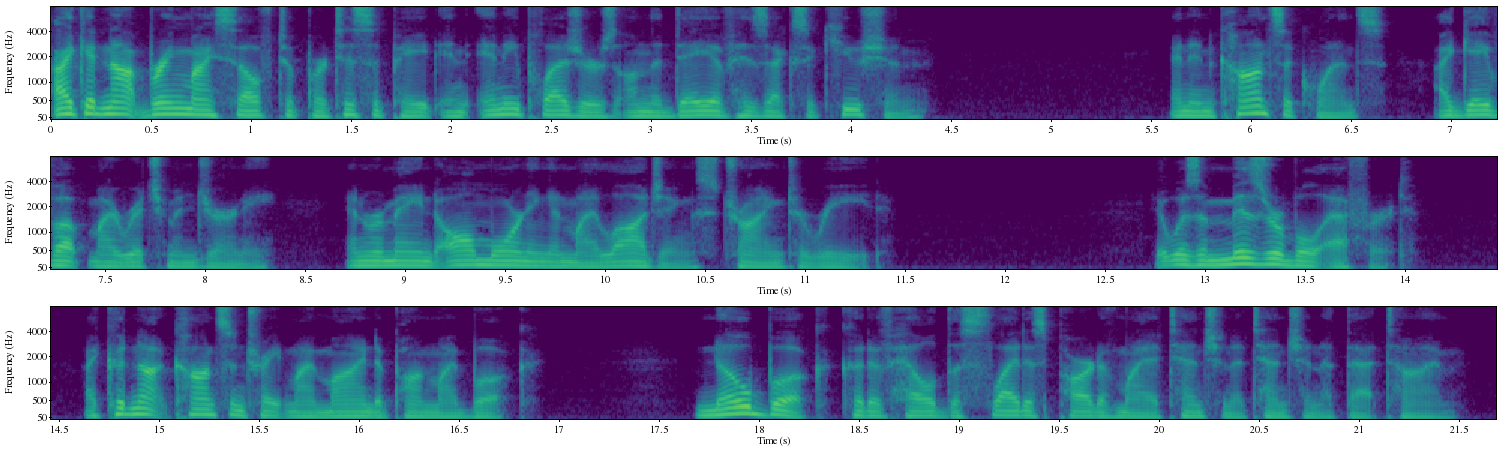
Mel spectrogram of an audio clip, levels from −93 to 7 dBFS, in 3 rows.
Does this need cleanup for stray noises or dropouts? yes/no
no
